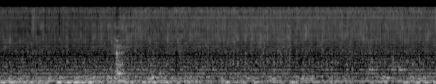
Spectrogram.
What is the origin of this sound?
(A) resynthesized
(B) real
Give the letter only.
A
